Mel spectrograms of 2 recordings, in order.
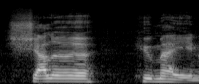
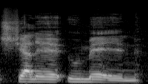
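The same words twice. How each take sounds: First: It is said with an English accent. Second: It is said with a French accent.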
